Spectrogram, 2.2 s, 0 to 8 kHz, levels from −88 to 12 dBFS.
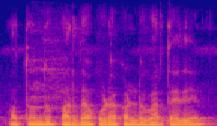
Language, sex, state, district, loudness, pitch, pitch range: Kannada, male, Karnataka, Bidar, -13 LUFS, 130 Hz, 125-135 Hz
